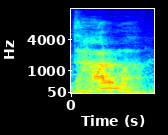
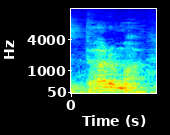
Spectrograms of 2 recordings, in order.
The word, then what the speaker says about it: धर्म: I would put dharma, and with your wrong pronunciation, you would say dharma. That's a, you didn't know you had a, problem in pronouncing, but anyway, it's a dharma.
